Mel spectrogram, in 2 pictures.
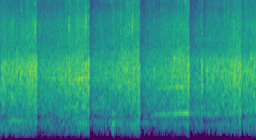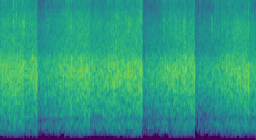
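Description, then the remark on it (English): Sustained applause from a sizable audience, a dense continuous patter of many hands clapping at steady loudness for several seconds, with no speech over it. “And those of you who didn't applaud, you know, God bless you.”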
